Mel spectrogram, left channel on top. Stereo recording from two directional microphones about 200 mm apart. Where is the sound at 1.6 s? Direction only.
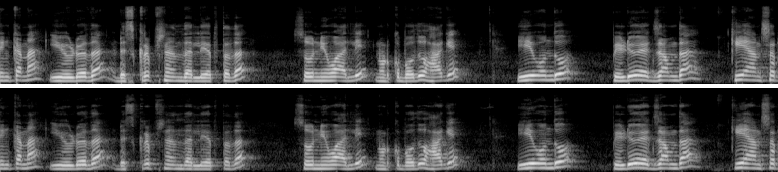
20° left (ahead or behind).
